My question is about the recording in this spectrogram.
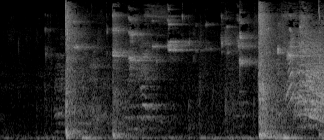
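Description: Volleyball hits ringing through a large gym hall: a sharp strike about a second in, another just after two seconds, and the loudest near the end. Players' voices call out in between.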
